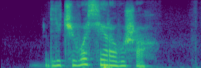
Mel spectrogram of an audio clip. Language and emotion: Russian, neutral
